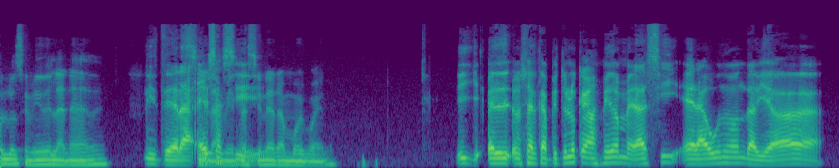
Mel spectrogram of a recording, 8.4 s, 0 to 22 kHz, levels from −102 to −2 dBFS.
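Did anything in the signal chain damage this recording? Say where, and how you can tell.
No, nothing anywhere in the chain audibly damages this speech recording.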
